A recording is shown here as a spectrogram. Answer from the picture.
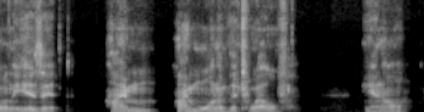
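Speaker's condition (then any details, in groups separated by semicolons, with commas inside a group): ALS; expects to lose voice very soon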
